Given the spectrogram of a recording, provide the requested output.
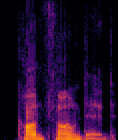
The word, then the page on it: confounded: American English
